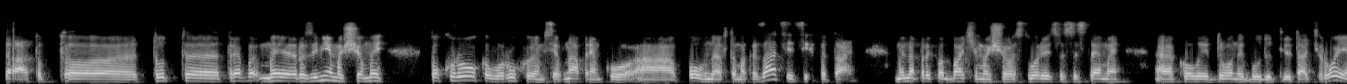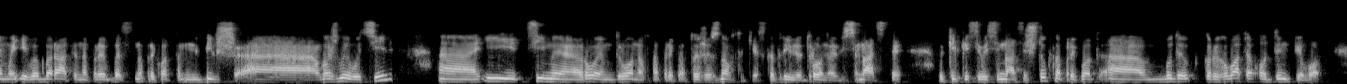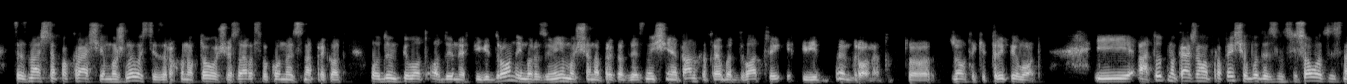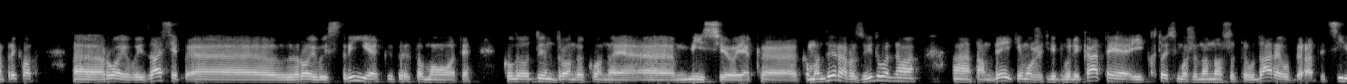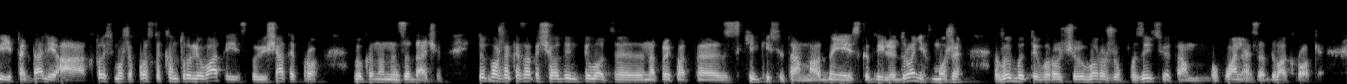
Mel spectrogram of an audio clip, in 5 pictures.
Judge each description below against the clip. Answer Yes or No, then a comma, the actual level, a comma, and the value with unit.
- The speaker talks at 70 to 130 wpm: No, average, 145 wpm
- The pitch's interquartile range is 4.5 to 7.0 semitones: No, average, 3.8 semitones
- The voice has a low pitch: Yes, low, 130 Hz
